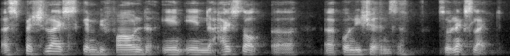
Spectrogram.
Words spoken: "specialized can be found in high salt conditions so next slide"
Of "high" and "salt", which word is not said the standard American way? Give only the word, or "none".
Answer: salt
